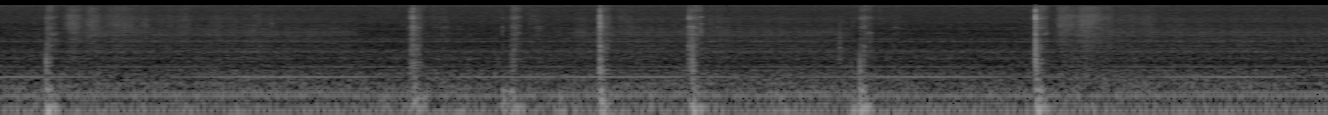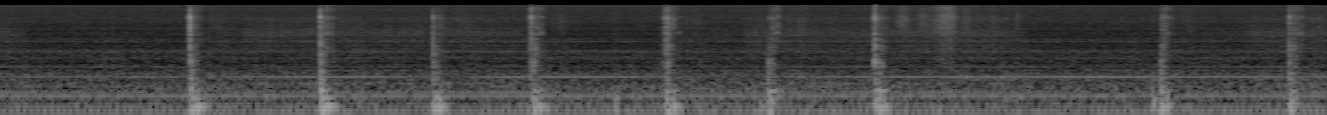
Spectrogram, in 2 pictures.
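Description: A needle tool punches through taut cloth with sharp clicks.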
